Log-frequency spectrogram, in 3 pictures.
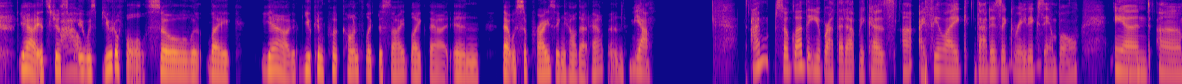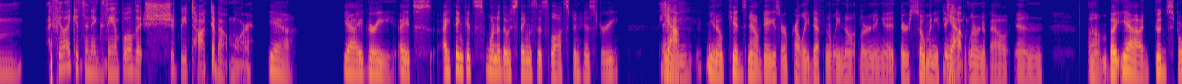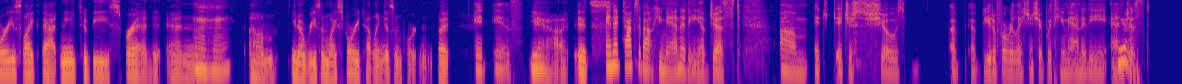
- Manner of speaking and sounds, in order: other background noise; tapping
- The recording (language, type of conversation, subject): English, unstructured, How has conflict unexpectedly brought people closer?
